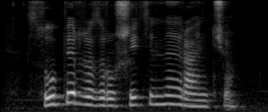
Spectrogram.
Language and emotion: Russian, neutral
